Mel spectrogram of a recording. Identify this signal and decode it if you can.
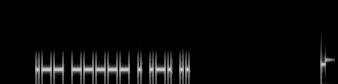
Morse code, heard as a keyed tone, about 40 wpm, 700 Hz. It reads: W0ERI
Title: NA SOTA Chaser Callsigns 40wpm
